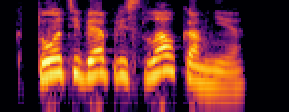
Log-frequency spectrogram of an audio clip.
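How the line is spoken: Angry shout. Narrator (Russian): сердясь, крикнул Куратов

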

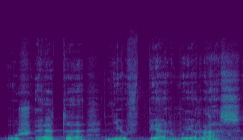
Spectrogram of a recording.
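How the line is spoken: Grumbling fisherman. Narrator (Russian): рыбак проворчал

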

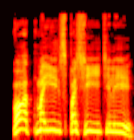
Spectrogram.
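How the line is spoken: Glad shout. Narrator (Russian): закричал, увидав вошедших, Петрицкий

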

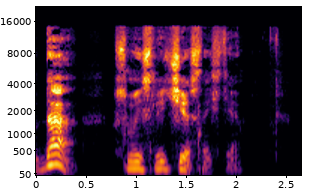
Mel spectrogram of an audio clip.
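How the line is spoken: Embarrassed mumble. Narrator (Russian): Я покраснела и пробормотала

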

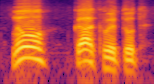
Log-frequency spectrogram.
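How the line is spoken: Cheerful question. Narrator (Russian): спросила она весело

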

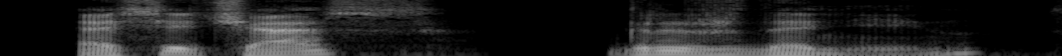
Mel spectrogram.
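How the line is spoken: Plain. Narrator (Russian): сказала Арсена

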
